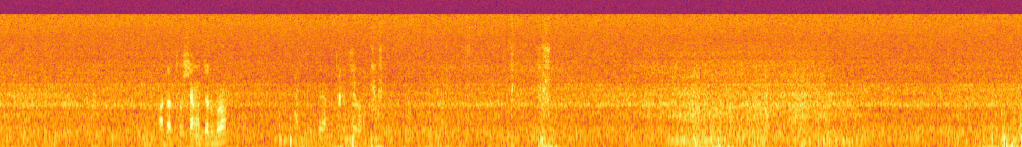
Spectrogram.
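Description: Small waves wash gently up onto a sandy shore.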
